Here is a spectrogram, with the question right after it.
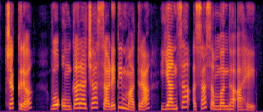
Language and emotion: Marathi, neutral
